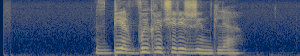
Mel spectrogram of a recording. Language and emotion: Russian, angry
